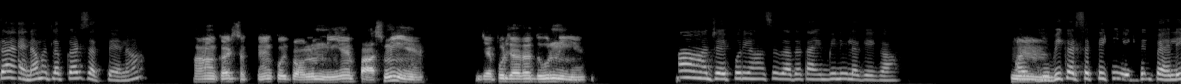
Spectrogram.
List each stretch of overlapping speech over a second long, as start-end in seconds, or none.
none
